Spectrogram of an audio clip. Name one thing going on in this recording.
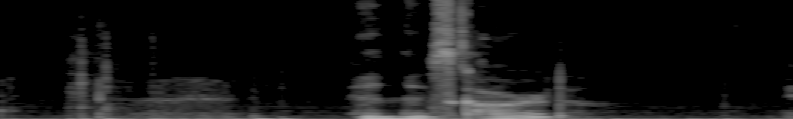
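A playing card slides softly across a wooden table.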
